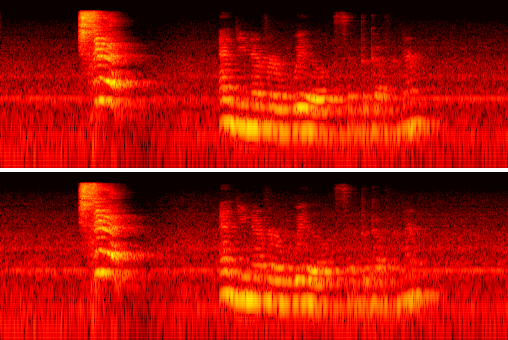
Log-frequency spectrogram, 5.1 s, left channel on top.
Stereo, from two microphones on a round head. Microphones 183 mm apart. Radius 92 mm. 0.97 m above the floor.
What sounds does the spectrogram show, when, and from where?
0.8 s a shout: 50° left (ahead or behind), 1.7 m
2.2 s a woman speaking: 55° left (ahead or behind), 1.3 m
